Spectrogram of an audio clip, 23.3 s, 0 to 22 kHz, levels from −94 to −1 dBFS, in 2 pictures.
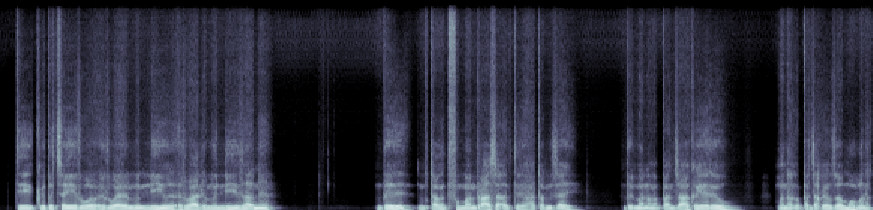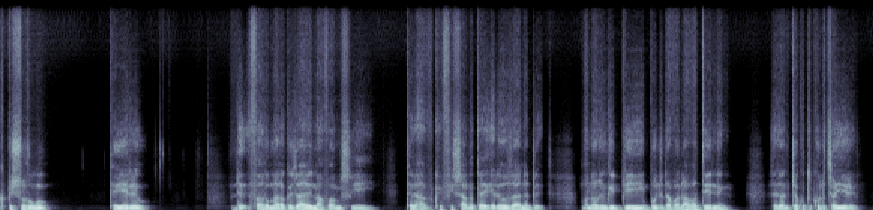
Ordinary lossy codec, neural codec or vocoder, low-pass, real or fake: none; autoencoder, 48 kHz, 32 numbers a frame, DAC-VAE, trained on Japanese speech; none; fake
